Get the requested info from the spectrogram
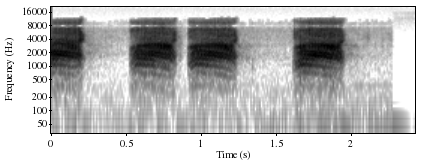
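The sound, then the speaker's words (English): A crow caws four times, harsh and raspy, in an uneven rhythm with short pauses between calls, with no other sounds around it. “In Czech, it is crows that flock together.”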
